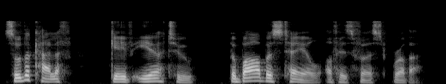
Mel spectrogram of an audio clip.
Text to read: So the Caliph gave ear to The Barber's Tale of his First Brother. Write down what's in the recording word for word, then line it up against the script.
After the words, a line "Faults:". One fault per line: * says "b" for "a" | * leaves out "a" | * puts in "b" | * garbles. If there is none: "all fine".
So the Caliph gave ear to The Barber's Tale of his First Brother.
Faults:
all fine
